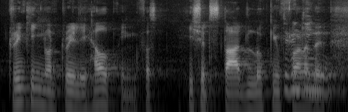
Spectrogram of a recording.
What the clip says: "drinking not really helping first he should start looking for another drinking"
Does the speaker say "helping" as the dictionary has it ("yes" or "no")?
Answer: yes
